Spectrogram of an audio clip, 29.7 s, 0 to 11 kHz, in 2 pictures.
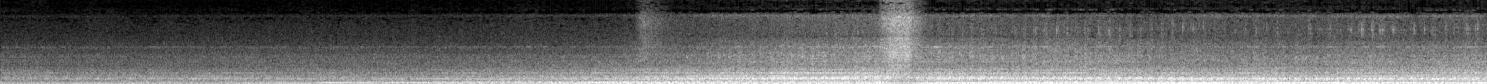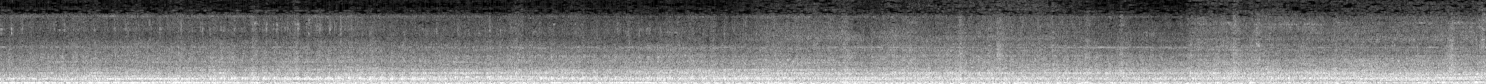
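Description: Captrain Class 66 (BR 266) diesel locomotive, with its two-stroke V12 engine, running under power as it hauls a container freight train past. The engine drone grows louder over the first six seconds and then holds steady. There is one sharp knock about nine seconds in.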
